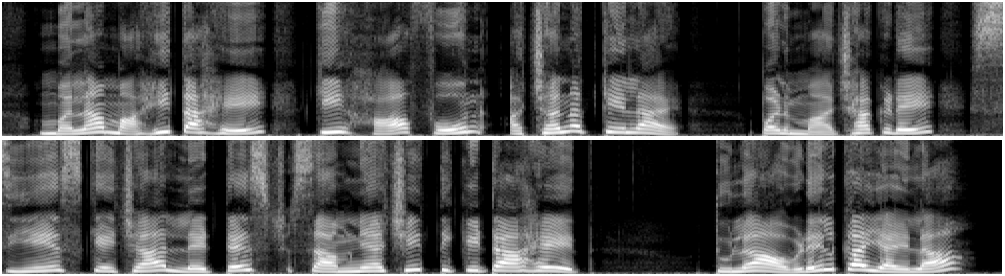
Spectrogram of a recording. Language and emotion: Marathi, surprised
